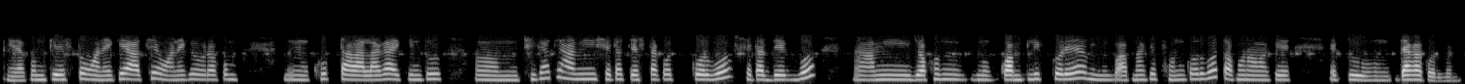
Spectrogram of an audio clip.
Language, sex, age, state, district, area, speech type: Bengali, female, 30-45, West Bengal, Darjeeling, urban, conversation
